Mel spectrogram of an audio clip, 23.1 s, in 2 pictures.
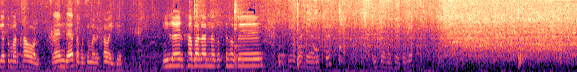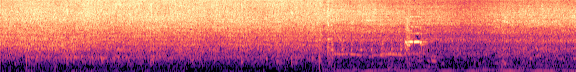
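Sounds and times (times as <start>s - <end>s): food sizzling in hot oil: 3.8s - 23.0s
metal spatula stirring: 3.9s - 7.7s.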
